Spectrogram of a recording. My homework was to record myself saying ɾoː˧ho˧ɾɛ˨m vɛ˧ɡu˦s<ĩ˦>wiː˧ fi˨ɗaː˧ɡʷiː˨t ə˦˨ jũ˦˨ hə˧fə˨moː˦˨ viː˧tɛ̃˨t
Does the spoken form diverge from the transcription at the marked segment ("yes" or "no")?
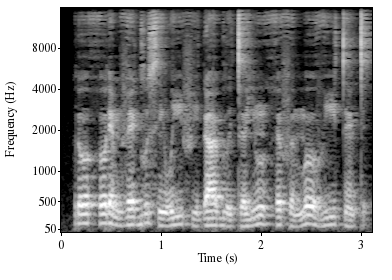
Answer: yes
